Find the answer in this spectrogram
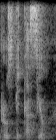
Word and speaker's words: Rusticatio: Ahí vemos en ese título dice explicatio, pero esa sílaba tio en latín se lee sio, la T como C. Por eso rusticatio mexicana tendría que ser rusticacio, rusticacio mexicana.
